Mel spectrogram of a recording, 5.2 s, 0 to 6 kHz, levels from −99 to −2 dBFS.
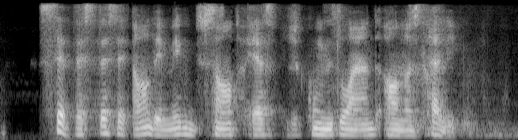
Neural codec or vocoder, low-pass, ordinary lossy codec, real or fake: codec, 16 kHz in and 24 kHz out, 0.8 kbps, FocalCodec, streaming, 65536 codes; 5.4 kHz; AAC, 24 kbps; fake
